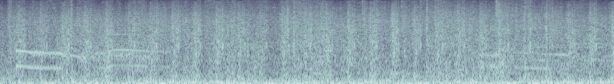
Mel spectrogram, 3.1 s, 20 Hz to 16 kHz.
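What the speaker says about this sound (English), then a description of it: "did they bring in a Gatling gun? Oh, you better believe I'm using that." Rapid, continuous Gatling gun fire from Red Dead Redemption 2, loud and close, a dense unbroken stream of shots with faint game sounds underneath.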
